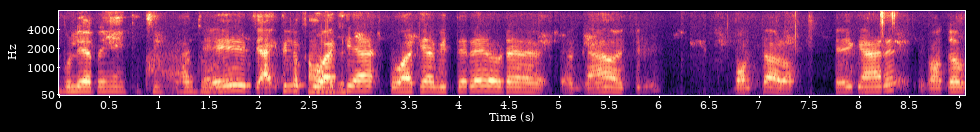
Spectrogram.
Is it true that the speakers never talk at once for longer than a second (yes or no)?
yes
